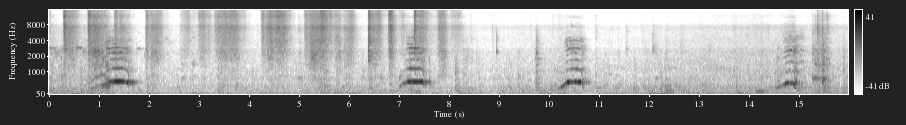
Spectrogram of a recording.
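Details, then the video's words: Hybrid goats on a goat farm in West Bengal bleating: short wavering bleats around four times in sixteen seconds, each a nasal tone with rich harmonics, over a background of rubbing and scraping noises and faint farm clatter. "Goat farm ছাগলের ফার্ম হাইব্রিড ছাগল in West Bengal"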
